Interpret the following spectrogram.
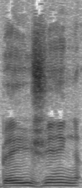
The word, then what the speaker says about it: Beijing: For the most part today, it is called Beijing opera because Beijing is much closer to the Chinese pronunciation of their capital. Peking is what we called it. Beijing is closer to what they called it.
